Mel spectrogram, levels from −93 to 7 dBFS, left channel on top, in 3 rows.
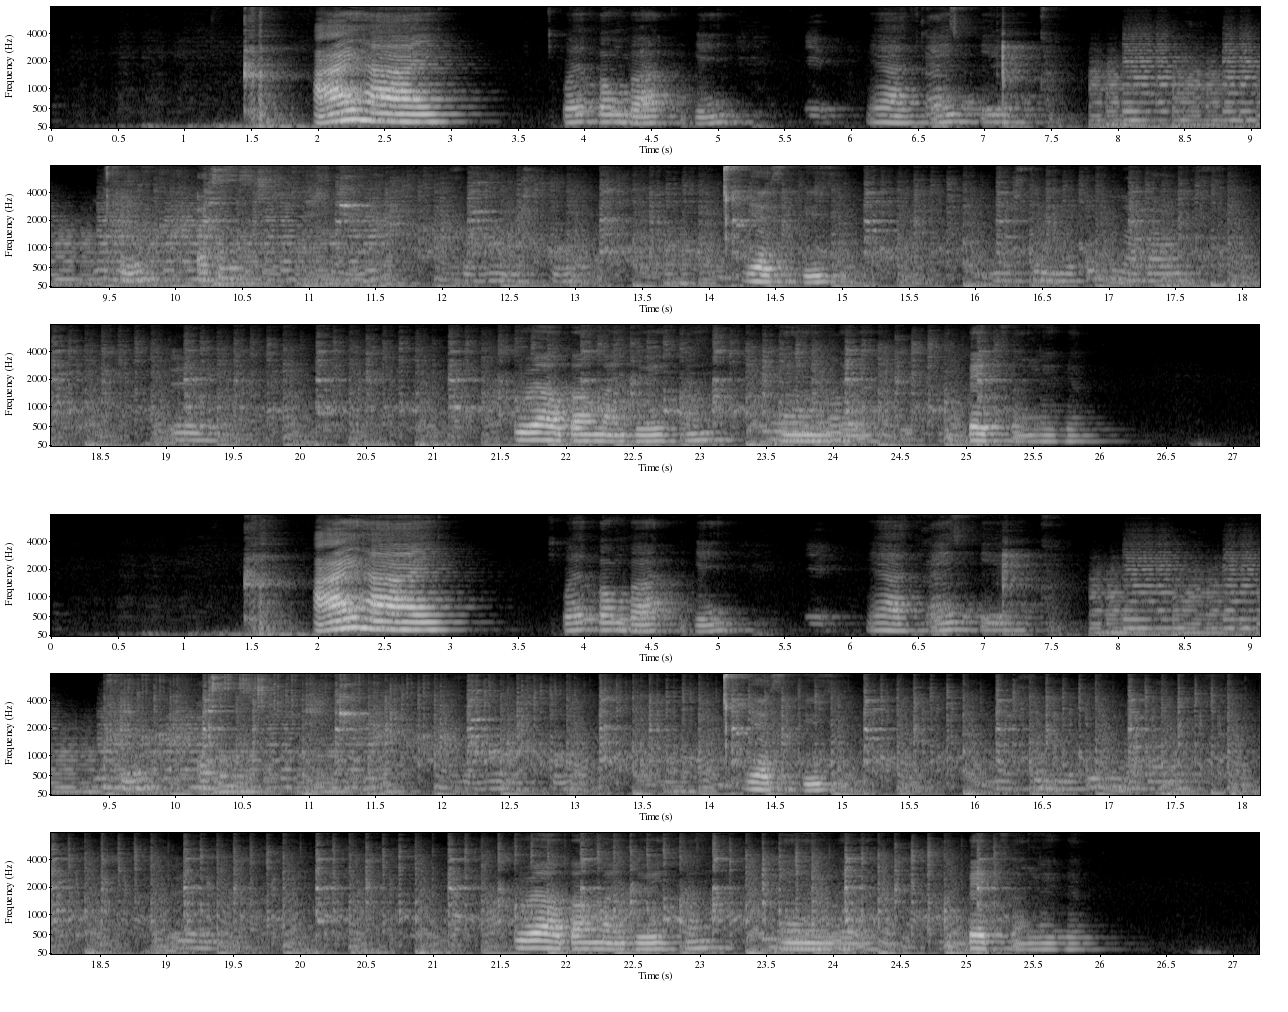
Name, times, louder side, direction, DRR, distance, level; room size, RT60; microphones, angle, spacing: voice 1, 1.4-1.8 3.9-4.6 5.7-5.8 6.5-7.6 9.4-11.5 12.1-13.3 16.0-17.9 19.0-19.8 23.5-25.0, left 2 dB, 85° left, 2 dB, 1.2 m, -37 dB
voice 2, 2.0-2.9 3.8-4.5 4.8-5.1 6.1-7.3 14.2-14.9 21.6-23.1 23.6-24.3 25.0-25.9, equal, 5° right, 4 dB, 0.5 m, -24 dB
sound 1, 7.8-11.6 13.7-13.9, equal, 30° left, 1.5 m, -36 dB
sound 2, 9.4-25.3, right 2 dB, 35° right, 0.8 m, -36 dB
10.0 x 6.4 x 2.5 m, 0.72 s
head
